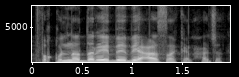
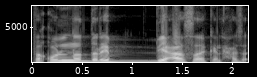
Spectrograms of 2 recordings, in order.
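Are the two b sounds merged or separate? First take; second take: separate; merged. First: The two b sounds are said separately. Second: The two b sounds merge into one doubled b. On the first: The speaker calls it wrong. "on ne dit pas ... C'est lourd" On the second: The speaker calls it right. "On appuie sur le bas"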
